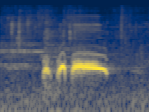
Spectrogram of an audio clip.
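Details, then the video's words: A single close spotted dove phrase used to excite males: two brief stuttering notes then a long, smooth, level coo that slides down at its close. "Tiếng Chim Cu Gáy Gù Kích Bổi Mau Lên Lửa"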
